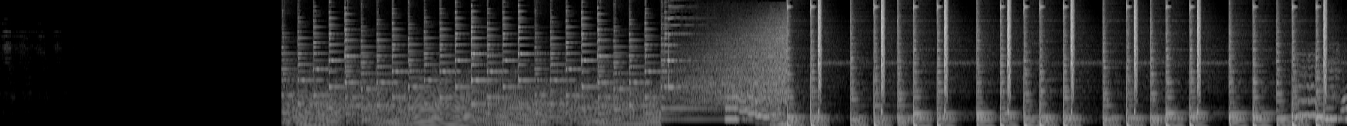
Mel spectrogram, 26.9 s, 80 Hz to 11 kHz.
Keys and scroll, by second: 4.2-6.1 typing, 22.7 1, 24.4-25.5 typing, 26.7-26.9 typing.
